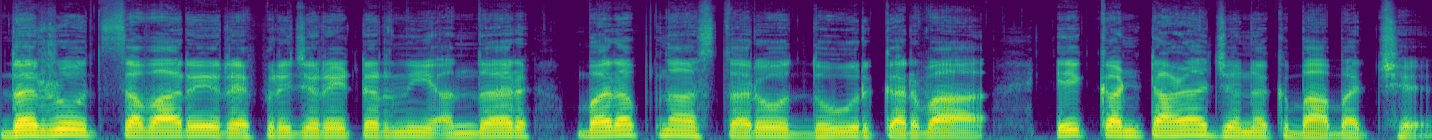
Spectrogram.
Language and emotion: Gujarati, sad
